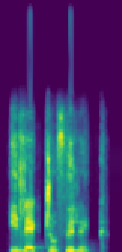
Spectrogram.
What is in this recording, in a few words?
"Electrophilic", Indian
